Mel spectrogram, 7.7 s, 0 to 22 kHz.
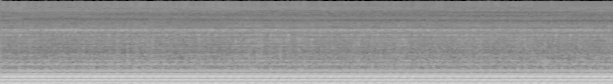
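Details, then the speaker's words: ONEMED 7EC/7EB/7EG portable suction pump, switched on and tested against the hand while adjusting the suction power regulator: steady low motor hum with fast pulsing throb; suction pump running. "Nah kalau sudah kita coba dulu nih kita nyalain alatnya Seperti ini dan kita Cobain ke tangan sambil kita atur regulator daya"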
